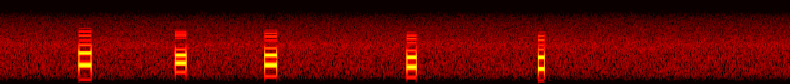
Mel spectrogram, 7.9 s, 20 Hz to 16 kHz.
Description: DTMF, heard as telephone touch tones, dialled by hand, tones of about 90 ms. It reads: 9 0 8 4 1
